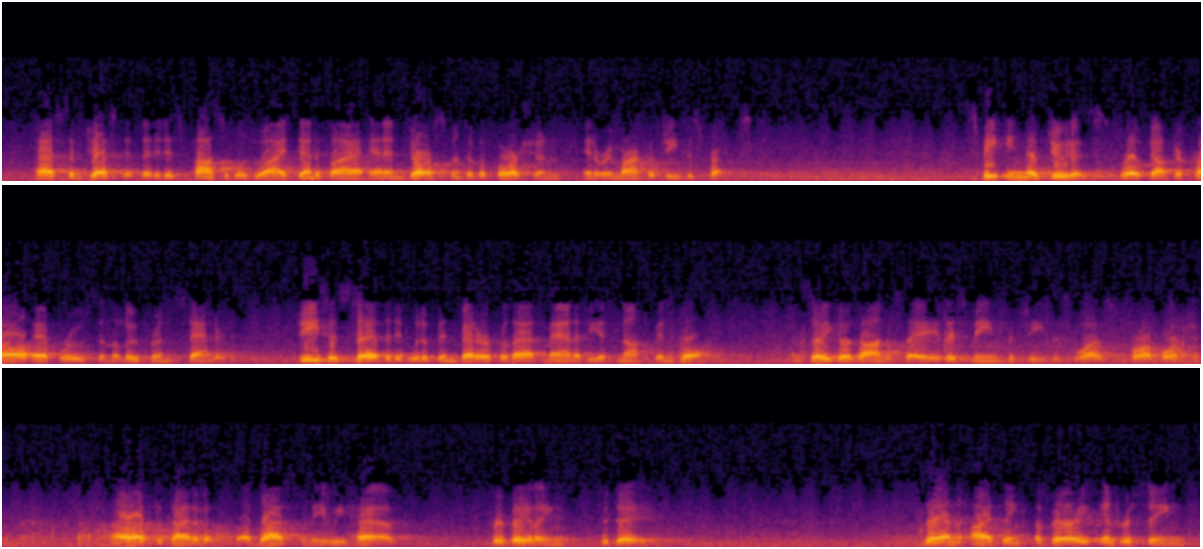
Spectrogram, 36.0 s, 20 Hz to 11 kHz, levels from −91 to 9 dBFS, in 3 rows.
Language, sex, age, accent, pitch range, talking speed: English, male, 50-69, American, 105-165 Hz, 130 wpm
